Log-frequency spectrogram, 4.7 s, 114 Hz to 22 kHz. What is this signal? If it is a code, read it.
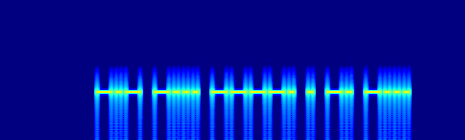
Morse code, heard as a keyed tone, about 25 wpm, 700 Hz. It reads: KB9ENB
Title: USA Call Signs Repeated 3x 25wpm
